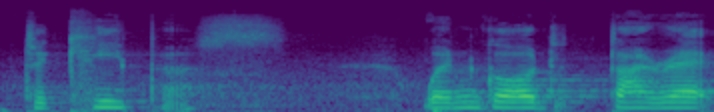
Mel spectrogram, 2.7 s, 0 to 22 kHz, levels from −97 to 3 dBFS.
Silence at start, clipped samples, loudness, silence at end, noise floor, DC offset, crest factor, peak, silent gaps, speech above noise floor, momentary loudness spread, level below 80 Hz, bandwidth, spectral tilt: 0 s; under 0.1%; -36 LUFS; 0 s; -62 dBFS; under 0.1%; 18 dB; -18 dBFS; none; 26 dB; 19 LU; -62 dBFS; 13 kHz; -5 dB/octave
